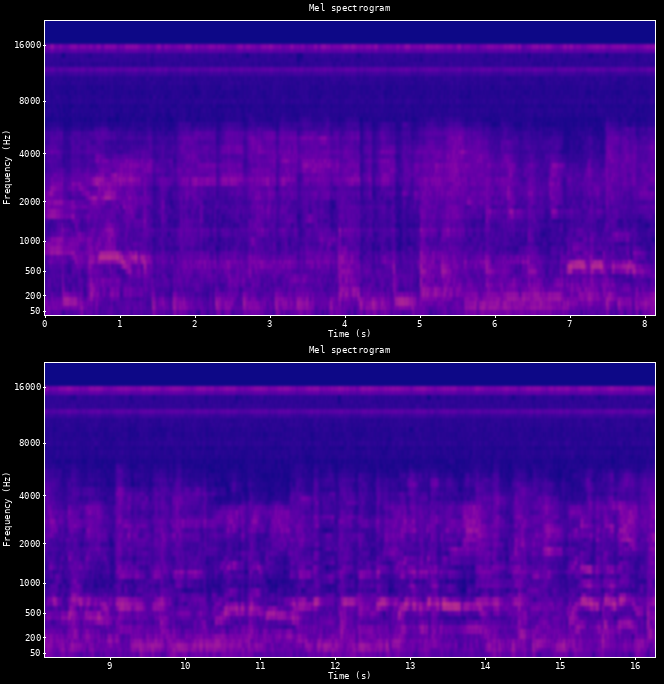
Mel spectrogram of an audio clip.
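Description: Live rock band playing continuously: a drum kit and bass hold a steady groove under a wavering melodic lead line.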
